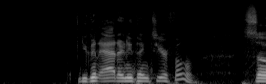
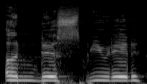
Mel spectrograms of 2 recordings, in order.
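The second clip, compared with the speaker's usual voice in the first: ringmaster; 5 semitones higher, 7 dB louder than usual. Acted. Announcer build up.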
